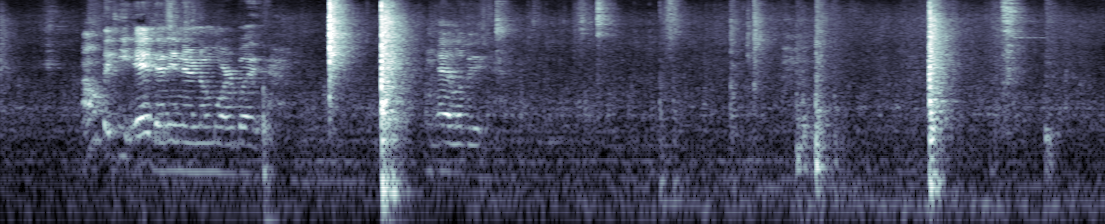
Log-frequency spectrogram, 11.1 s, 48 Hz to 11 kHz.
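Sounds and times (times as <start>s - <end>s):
kitchen knocks: 3.8s - 4.2s, 9.3s - 9.6s.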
